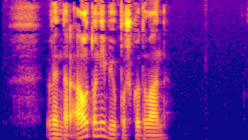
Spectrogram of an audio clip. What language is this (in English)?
Slovenian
